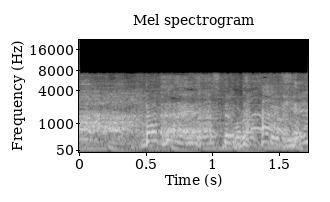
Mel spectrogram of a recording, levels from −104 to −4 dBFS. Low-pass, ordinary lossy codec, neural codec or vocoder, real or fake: 7.2 kHz; none; none; real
